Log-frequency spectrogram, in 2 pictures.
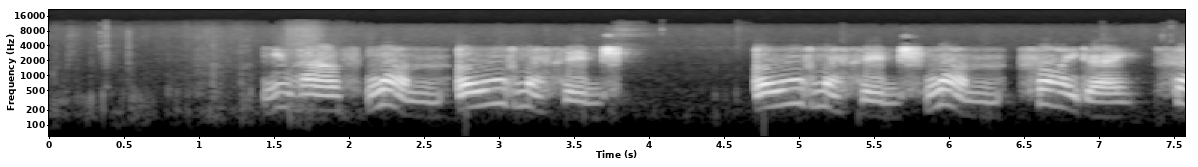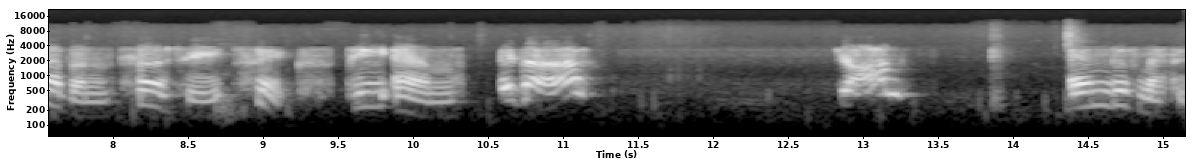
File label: answer machine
